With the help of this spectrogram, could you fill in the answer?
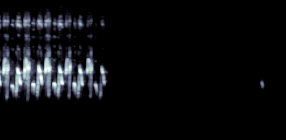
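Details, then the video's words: Sooty-headed bulbul delivering a rapid run of song as a tutor and lure recording. A quick series of rising and falling chirps repeats for over a second and a half, then silence with one faint note. "Pancingan Trucukan Gacor Ampuh Untuk Masteran Burung Trucuk Supaya Cepat Nyaut Bunyi Ropel Panjang"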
